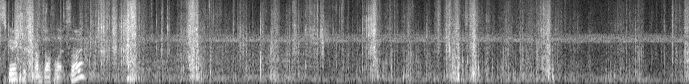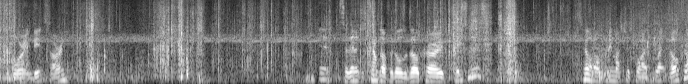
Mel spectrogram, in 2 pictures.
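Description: Plastic sheeting crinkles and rustles as it is handled.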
